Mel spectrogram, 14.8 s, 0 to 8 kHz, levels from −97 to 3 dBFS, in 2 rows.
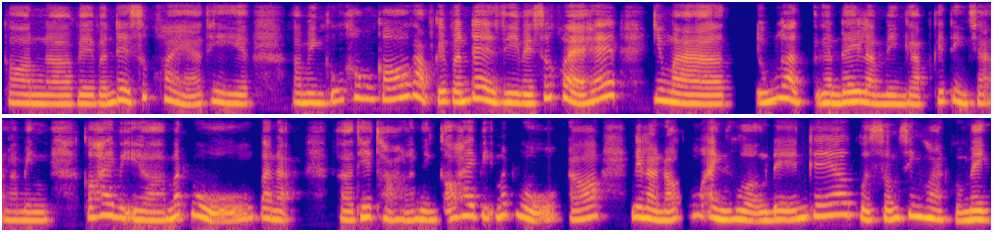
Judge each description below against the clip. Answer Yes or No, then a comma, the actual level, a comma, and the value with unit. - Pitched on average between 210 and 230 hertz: Yes, high, 215 Hz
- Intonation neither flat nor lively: Yes, average, 4.7 semitones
